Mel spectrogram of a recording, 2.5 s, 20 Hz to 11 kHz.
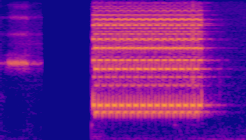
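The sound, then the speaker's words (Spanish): A telephone rings for an incoming call on a radio show: one bright, sustained ringing burst lasting about a second, following a short, higher tone at the start. “6 de la tarde, 35 minutos. Pues para la compañía, aquí tenemos una llamada.”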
